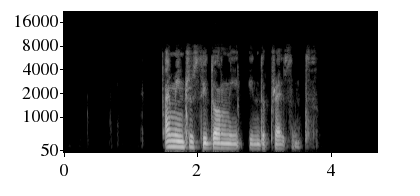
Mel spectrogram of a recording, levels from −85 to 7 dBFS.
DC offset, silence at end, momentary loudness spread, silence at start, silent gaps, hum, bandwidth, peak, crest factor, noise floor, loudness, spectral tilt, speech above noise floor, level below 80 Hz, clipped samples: under 0.1%; 1 s; 20 LU; 1.5 s; none; none; 8.4 kHz; -2 dBFS; 22 dB; under -90 dBFS; -21 LUFS; -6.5 dB/octave; over 69 dB; -64 dBFS; under 0.1%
